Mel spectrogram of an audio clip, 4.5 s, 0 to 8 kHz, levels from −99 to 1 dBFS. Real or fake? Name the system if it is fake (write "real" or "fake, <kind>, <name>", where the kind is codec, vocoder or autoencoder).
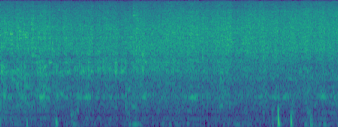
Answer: real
